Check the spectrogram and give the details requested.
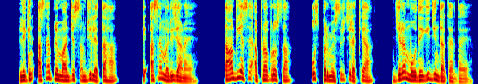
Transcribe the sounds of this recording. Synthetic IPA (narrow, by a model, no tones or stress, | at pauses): leːk̬ɪnɐsɛ̃ɐpɽemɐ̃nt͡ʃəsɐmd͡ʒilɛːt̪aɦa | keʔɐsɛ̃mɐɾid͡ʒaːɽ̃a̰ɛ̰ː | t̪ãːbʱiɐsɛ̃ʔɐpɽ̃ap̬ɐɾoːsa | ʊspɐɾmeːsɾt͡ʃɾɐkʰːeja | d͡ʒeːɽamoːd̪ẽɡid͡ʒɪ̃nd̪akɐɾd̪aɛ̰ː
